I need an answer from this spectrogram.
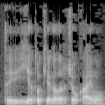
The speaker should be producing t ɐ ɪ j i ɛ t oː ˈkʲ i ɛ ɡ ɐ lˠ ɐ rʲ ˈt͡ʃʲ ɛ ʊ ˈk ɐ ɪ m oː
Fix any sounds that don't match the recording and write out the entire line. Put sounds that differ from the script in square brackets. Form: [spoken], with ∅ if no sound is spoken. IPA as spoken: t ɐ ɪ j i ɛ t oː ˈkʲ i ɛ ɡ ɐ lˠ ɐ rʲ ˈt͡ʃʲ ɛ ʊ ˈk ɐ ɪ m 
